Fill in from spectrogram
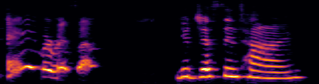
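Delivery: high, bright call to a newcomer; excited greeting. Real, not acted. Greets viewer joining live.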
